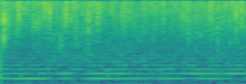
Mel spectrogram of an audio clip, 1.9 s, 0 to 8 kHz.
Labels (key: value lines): label: biophony, midshipman
recorder: SoundTrap 500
